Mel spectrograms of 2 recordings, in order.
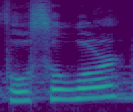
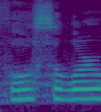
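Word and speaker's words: Focalors: generally speaking the hydroarcon fossil or will preside over individual trials is that how that's pronounced I thought it was felt I thought it was folklore oops however even then the full solar will still make herself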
